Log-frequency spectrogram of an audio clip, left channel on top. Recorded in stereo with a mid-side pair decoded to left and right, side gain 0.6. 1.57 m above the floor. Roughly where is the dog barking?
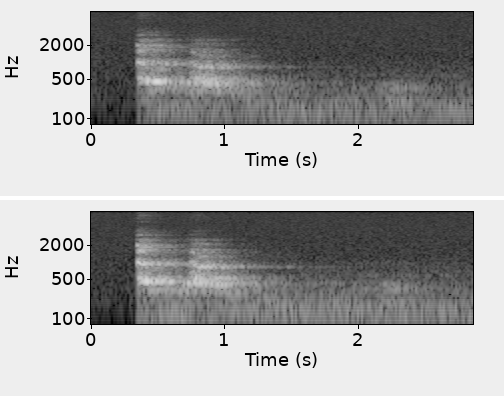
Ahead right.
